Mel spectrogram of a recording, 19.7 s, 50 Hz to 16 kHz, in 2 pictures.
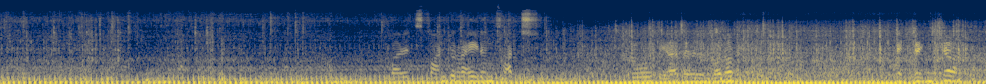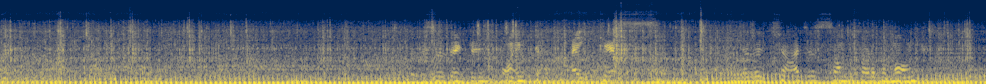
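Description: Bajaj Pulsar 135's single-cylinder engine running steadily as the motorcycle rides over a dry dirt track, with road and wind noise on the rider's onboard microphone.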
